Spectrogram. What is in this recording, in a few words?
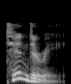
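"tindery", British English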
